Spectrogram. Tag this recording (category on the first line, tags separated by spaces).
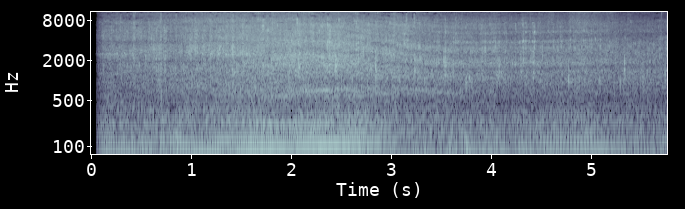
Sound effects > Vehicles
outside vehicle car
